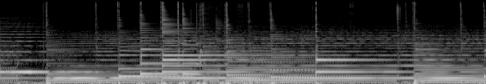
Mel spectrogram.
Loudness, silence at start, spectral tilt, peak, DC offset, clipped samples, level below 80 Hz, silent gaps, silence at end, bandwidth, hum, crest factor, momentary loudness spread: -19 LUFS; 0 s; -7 dB/octave; -4 dBFS; under 0.1%; under 0.1%; -30 dBFS; none; 0 s; over 20 kHz; none; 14 dB; 5 LU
